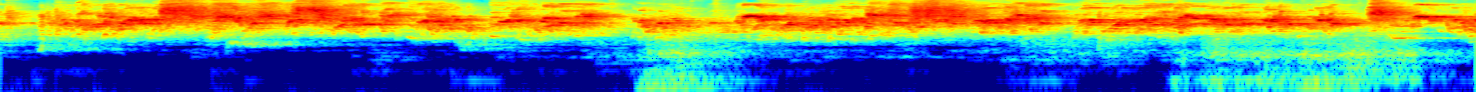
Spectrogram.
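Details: Many budgerigars singing together in an aviary: a dense, continuous chatter of squawks, warbles and shrill chirps, busy and overlapping throughout, with brief low thumps around the middle and near the end.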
